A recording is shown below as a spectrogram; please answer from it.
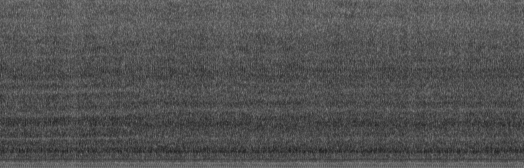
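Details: Sears Craftsman mower with Briggs & Stratton engine, final test after service and auto-choke repair, run about three minutes to warm: steady even buzz at constant speed, no hunting or sputter; auto choke plate opens properly, running normally.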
